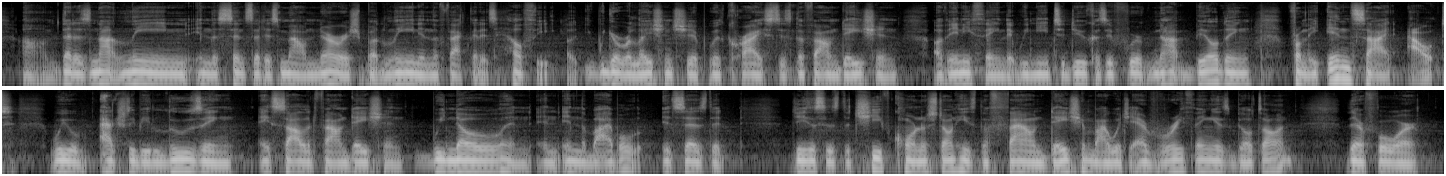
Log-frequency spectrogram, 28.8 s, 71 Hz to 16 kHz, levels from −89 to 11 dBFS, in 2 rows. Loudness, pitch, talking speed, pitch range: -26 LUFS, 85 Hz, 160 wpm, 75-95 Hz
